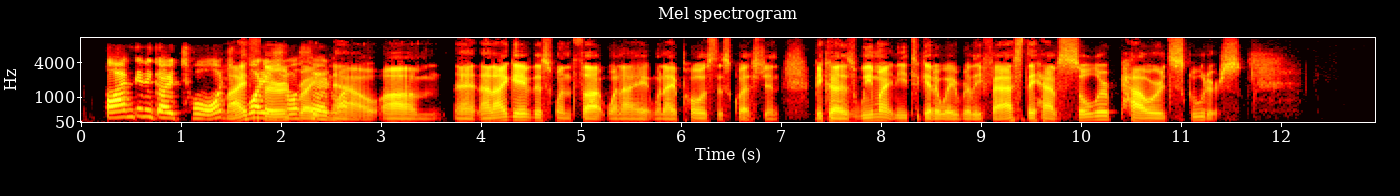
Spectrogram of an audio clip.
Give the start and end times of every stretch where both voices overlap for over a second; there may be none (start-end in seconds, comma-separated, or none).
1.4-2.7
